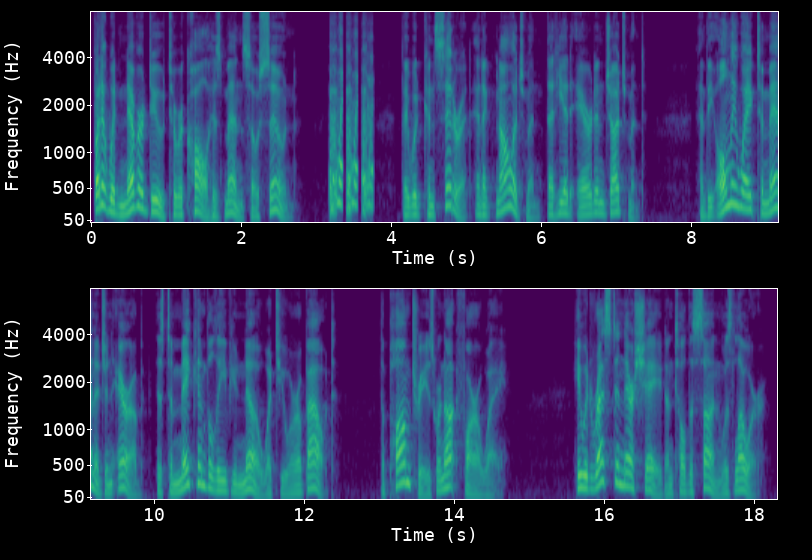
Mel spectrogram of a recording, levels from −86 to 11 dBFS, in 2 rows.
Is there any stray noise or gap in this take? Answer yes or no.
yes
